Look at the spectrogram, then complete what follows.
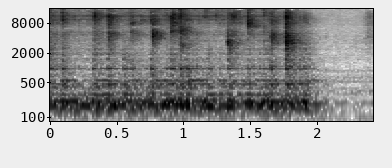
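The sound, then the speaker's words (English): A kitchen tap runs cold water in a steady, hissing rush with faint splashing as meat is rinsed at the sink to wash off salt and sugar, cutting off after about two seconds. It is fairly quiet, with no voices. “I'm going to rinse them well under cold water.”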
